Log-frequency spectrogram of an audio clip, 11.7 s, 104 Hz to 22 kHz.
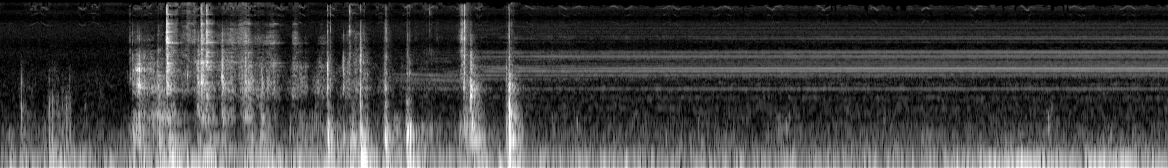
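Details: ART Tube MP V3's 9VAC power adapter: after clicks and handling, a loud steady high electrical buzz over a low hum from the adapter.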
